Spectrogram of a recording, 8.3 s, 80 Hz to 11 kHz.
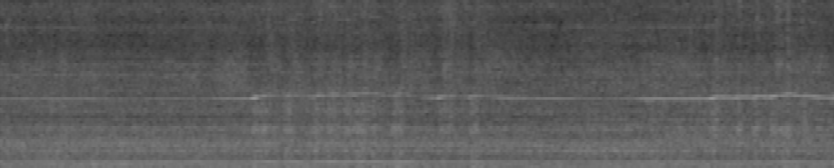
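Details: Curbside-found Dirt Devil Endura Max UD70175 vacuum after brush roll and belt refitted: even steady rushing roar with constant motor whine, no rattles or surging; running normally.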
